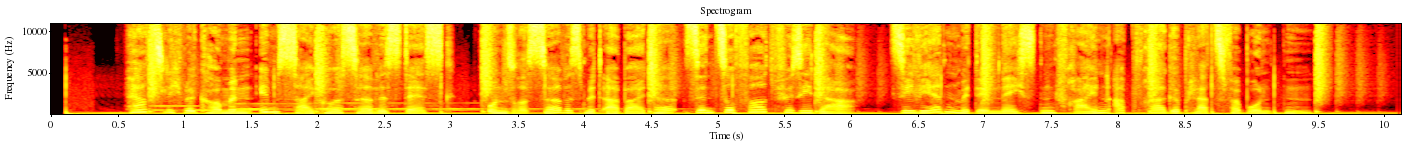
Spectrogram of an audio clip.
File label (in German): Ansage vor melden; deutsch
